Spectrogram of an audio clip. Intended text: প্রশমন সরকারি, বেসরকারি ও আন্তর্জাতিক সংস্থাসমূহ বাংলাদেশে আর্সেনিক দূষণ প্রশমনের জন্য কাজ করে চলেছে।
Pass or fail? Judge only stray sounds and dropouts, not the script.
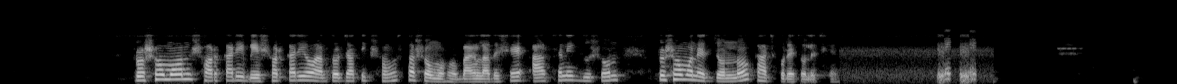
fail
